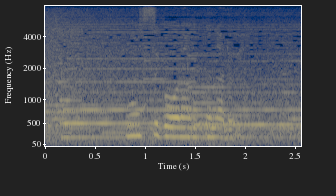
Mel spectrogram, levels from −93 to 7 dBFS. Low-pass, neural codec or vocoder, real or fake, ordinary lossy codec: none; none; real; none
